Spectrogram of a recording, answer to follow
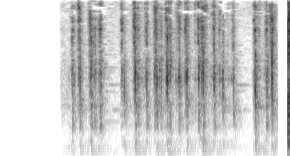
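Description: A quick run of sharp clicks, about ten a second, like fast typing on a computer keyboard, starting about half a second in and stopping near the end.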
